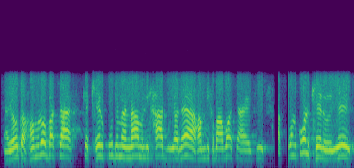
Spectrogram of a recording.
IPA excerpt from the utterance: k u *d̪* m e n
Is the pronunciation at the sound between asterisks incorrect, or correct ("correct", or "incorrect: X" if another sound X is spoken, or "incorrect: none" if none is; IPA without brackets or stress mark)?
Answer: correct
